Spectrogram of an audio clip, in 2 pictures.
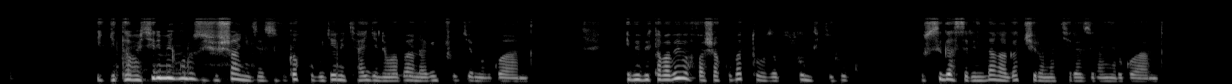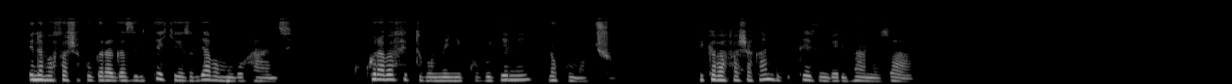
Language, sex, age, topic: Kinyarwanda, female, 25-35, education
